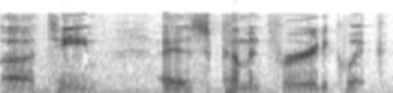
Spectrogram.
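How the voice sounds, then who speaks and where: Over noticeable background noise, a man with an American accent speaks fairly slowly in a flat monotone at a medium pitch. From United States. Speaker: sim racing commentator. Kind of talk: live commentary. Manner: hesitant, many uh fillers.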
